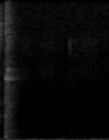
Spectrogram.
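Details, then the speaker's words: A person's own hip joint gives a single sharp, dry pop, followed by quiet low room hum. "god did you hear that that was my hip popping"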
